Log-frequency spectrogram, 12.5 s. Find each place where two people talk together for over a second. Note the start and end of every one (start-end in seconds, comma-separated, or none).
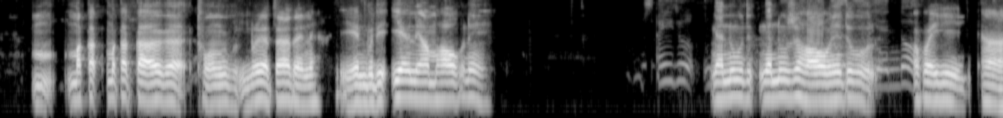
9.6-10.8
